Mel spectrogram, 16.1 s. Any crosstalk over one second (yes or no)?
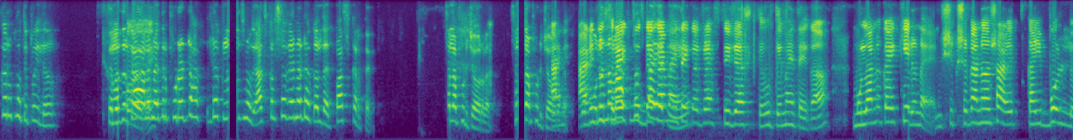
yes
